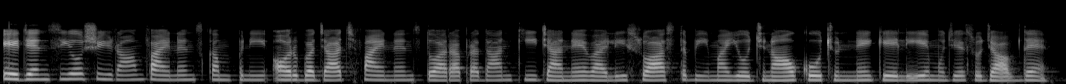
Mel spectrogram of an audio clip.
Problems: background sounds at intervals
